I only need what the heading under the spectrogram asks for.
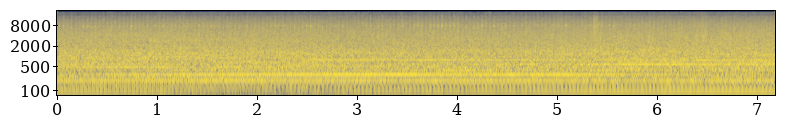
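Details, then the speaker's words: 4.5 horsepower Briggs & Stratton push mower: the single cylinder runs steadily but slow and low-pitched with no surge, because the governed engine speed is set too low; it is later adjusted to 3100 rpm. "It's a 4.5 horsepower Briggs and Stratton, and the RPMs are kind of low on it, so I wanted to show you guys how to adjust them on this model."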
